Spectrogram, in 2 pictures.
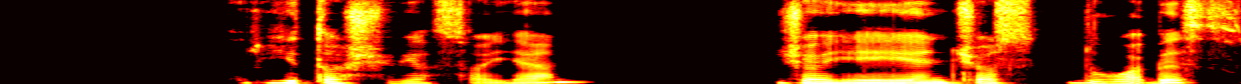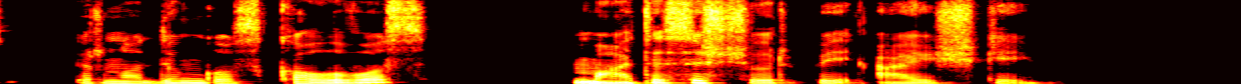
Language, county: Lithuanian, Panevėžys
